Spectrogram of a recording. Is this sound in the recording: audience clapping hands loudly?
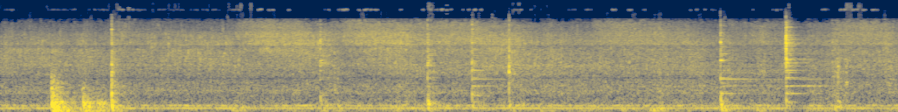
no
